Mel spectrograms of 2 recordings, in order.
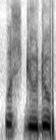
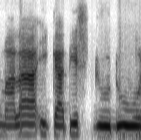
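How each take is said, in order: First: The initial vowel is pronounced at the start. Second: The initial vowel is dropped, linked to the previous word. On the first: The word stands at the start of speech. "Tapi kalau di awal usjudu baca" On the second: The word is joined to what comes before. "itu kan usjudu nggak dibaca kan kalau disambung"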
